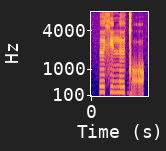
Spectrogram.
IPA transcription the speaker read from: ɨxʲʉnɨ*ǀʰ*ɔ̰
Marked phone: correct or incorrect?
incorrect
